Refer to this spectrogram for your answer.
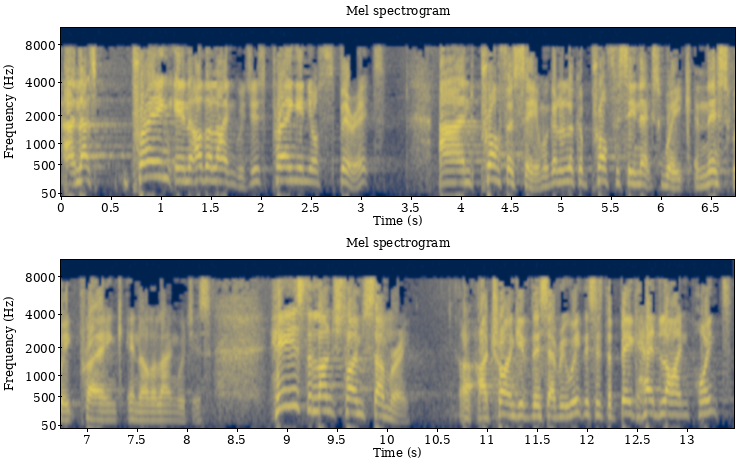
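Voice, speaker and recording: A man with a British accent, high in pitch, with very wide pitch swings at a fairly quick pace amid noticeable background noise. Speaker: preacher. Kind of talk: sermon. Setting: church.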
